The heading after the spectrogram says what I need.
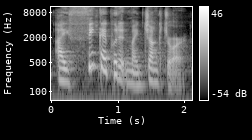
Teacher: So think stressed has a little bit more length.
